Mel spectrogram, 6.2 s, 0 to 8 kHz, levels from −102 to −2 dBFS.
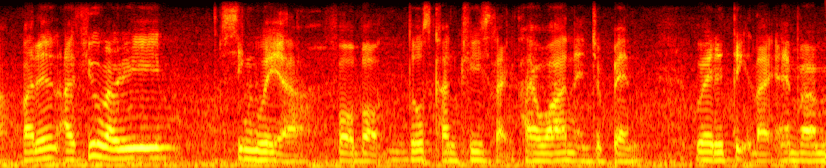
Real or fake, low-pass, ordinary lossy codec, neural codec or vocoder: fake; 7.2 kHz; Opus, 24 kbps; codec, 16 kHz, 16 kbps, FreqCodec, larger model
